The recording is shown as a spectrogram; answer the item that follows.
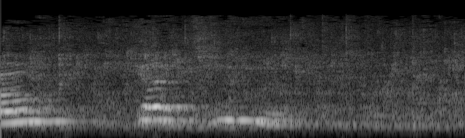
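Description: Steady rush of water running into a bathtub, with a toddler's short vocal sound about a second in.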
